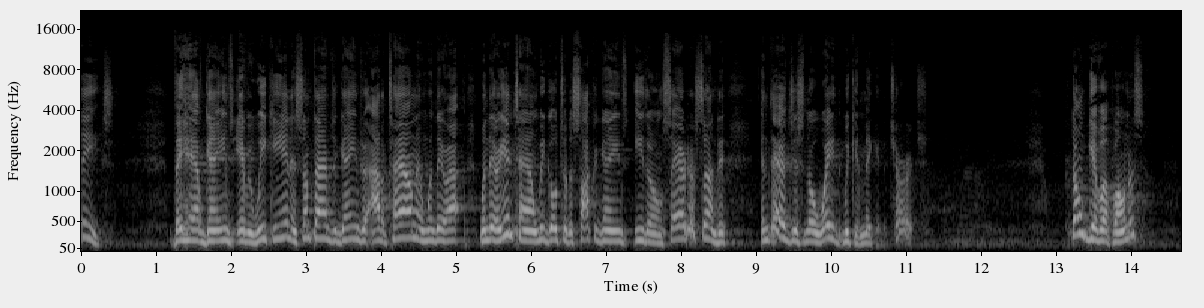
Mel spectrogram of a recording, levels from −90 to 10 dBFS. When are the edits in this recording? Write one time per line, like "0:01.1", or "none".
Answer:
0:13.1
